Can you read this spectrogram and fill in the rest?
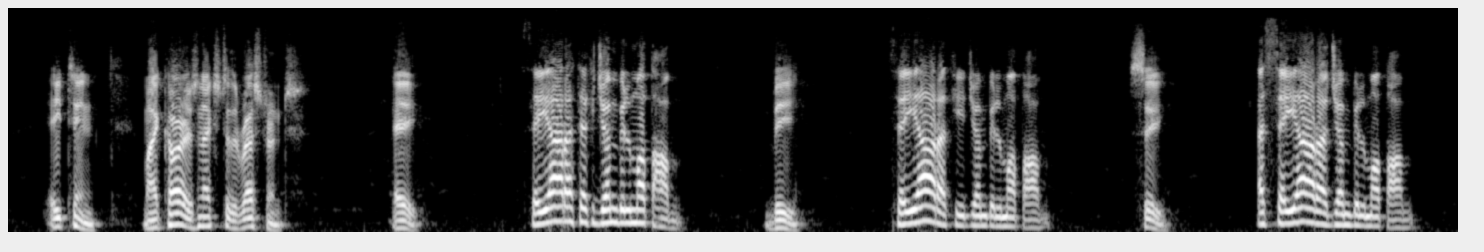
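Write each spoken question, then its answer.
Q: My car is next to the restaurant.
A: B: سيارتي جنب المطعم.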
